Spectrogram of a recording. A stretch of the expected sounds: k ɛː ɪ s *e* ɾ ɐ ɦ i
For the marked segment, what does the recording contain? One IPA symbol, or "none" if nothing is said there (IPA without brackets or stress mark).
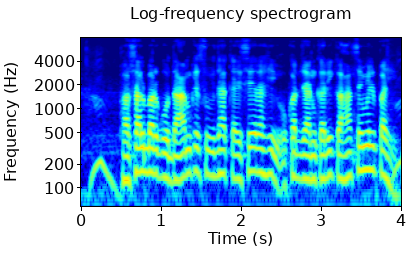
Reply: e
